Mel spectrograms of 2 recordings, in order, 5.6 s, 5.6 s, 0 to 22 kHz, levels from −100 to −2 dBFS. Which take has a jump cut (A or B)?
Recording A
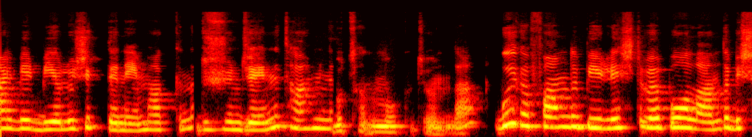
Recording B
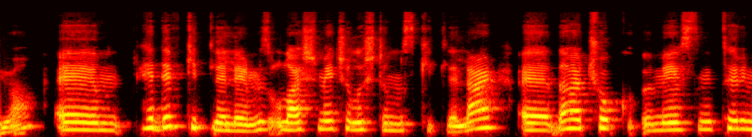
A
